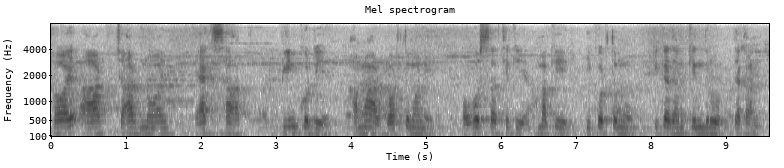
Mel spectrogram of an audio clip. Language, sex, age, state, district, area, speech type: Bengali, male, 45-60, West Bengal, Purba Bardhaman, urban, read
